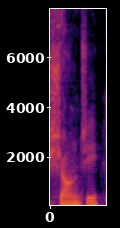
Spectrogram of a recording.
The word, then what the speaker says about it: Shang-Chi: Shang-Chi. We finally got confirmation of the pronunciation a couple weeks back. It's yes. Shang-Chi.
